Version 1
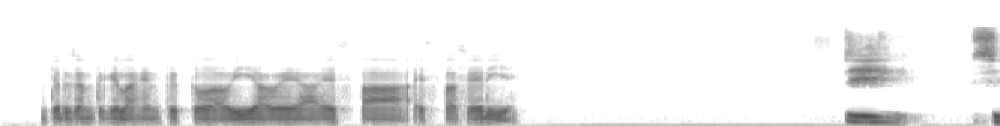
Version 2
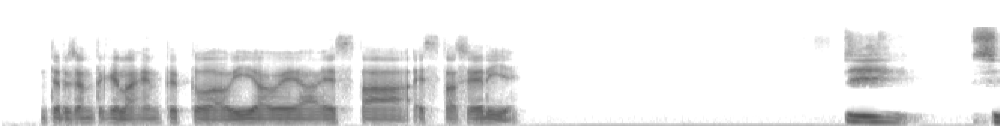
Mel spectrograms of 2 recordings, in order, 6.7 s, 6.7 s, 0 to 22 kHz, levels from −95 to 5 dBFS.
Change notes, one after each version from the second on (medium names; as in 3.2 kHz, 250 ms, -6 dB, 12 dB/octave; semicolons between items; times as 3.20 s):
first voice: remove Savitzky-Golay filter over 65 samples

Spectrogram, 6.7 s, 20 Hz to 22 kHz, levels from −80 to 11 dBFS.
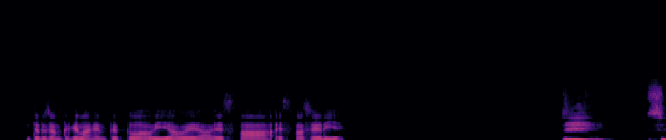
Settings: second voice: add high-pass 55 Hz; master: add distance through air 110 m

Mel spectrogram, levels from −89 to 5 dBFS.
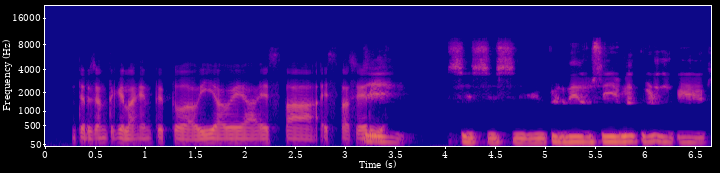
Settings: second voice: entry -2.45 s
